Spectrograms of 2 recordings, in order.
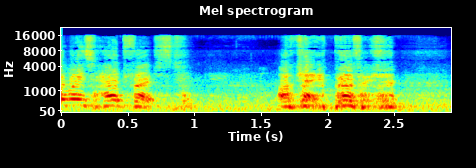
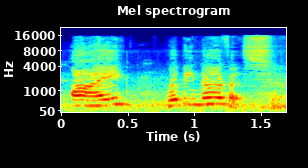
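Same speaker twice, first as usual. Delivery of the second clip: ordinary delivery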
